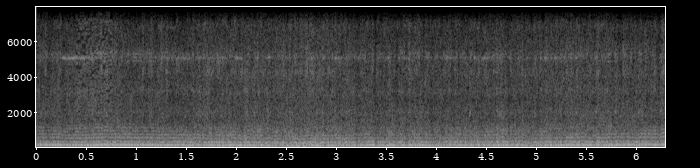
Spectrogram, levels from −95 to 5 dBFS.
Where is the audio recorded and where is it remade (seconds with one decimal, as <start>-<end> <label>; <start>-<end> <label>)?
0.0-1.3 recorded; 1.3-1.9 remade; 1.9-6.3 recorded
